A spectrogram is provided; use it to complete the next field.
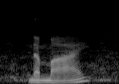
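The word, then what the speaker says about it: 名前: Next, namae Namai means name.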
